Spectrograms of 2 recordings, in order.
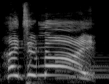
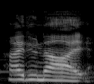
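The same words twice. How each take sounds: First: It is shouted loudly. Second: It is said quietly.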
